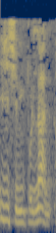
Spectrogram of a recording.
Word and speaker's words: 一心不乱: 他说我这个发音有错误啊，我在这里说明一下呢，那个一心不乱，那个我这个发音是不标准的，我再念一遍，一心不乱啊。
